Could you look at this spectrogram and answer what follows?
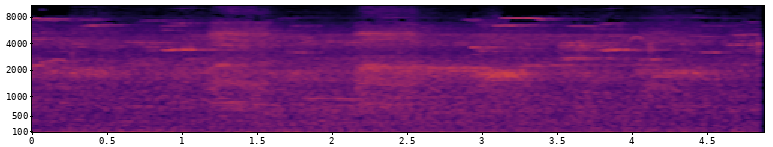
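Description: Crows cawing, a few calls about a second apart, over a low steady rumble.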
